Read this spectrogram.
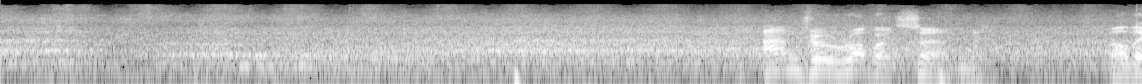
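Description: A stadium crowd murmurs and chants steadily.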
